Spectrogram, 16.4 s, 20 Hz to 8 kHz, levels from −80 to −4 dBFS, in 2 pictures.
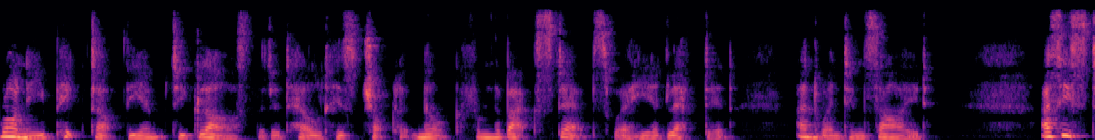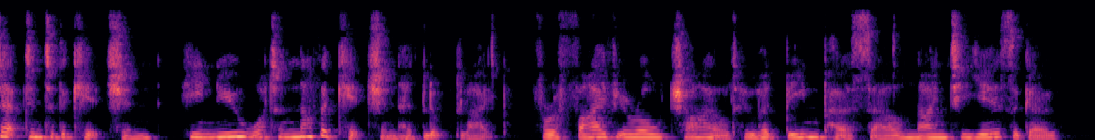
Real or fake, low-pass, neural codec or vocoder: real; 7.2 kHz; none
